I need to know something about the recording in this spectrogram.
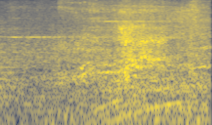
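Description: A heavy truck engine rumbles.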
